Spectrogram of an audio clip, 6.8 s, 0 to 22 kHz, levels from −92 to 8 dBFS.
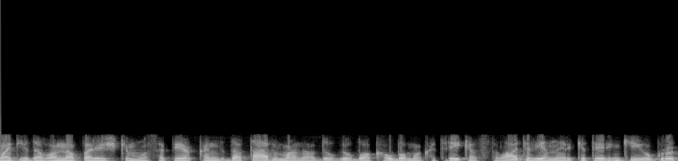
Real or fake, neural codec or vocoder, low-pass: real; none; 3.6 kHz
